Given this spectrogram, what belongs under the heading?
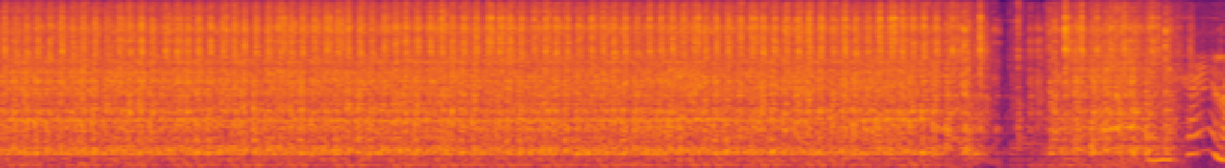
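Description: A sewing machine runs continuously and close while stitching a slipcover seam with piping, a rapid, even mechanical rattle that slows briefly near the end before resuming.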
